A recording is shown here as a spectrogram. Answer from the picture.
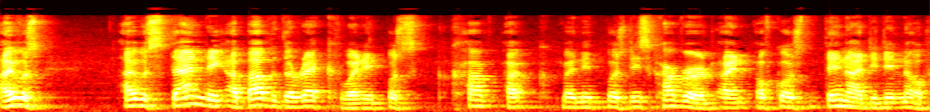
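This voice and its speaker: A man with a Finnish accent and ordinary pitch variation. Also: medium pitch for a man, moderate pace. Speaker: engineering professor and ice researcher. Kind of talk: interview. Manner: halting, many repeated words.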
